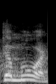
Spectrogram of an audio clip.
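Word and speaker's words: D'Amore: former TNA Scott Amore Scott deore not dmore deore sorry deore deore sorry I was pronouncing it like it's written but don't don't pronounce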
